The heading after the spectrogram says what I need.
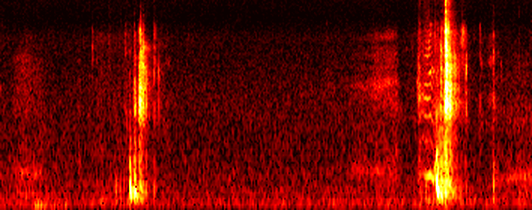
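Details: Dog with allergy making pinch sneezes: two sharp sneezes a few seconds apart in a quiet room.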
